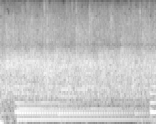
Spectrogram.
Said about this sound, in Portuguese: Pode aplaudir o Senhor. Pode aplaudir mais. Isso, aumenta o volume desse aplauso.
